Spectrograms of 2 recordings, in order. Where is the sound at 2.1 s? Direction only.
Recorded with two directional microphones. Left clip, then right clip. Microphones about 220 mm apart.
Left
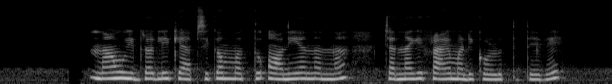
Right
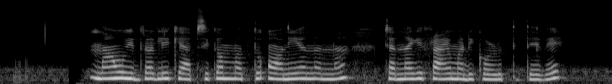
5° right (ahead or behind).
